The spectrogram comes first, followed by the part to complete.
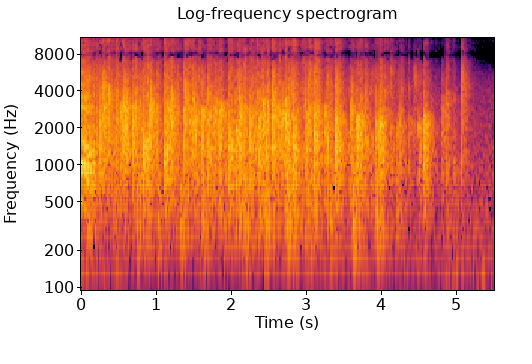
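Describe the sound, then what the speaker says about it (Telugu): Audience at a Telugu religious sermon claps steadily for about five seconds, dense overlapping hand claps at close-to-mid distance with no speech over them, thinning out toward the end. "చప్పట్లు కొట్టాలా?"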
